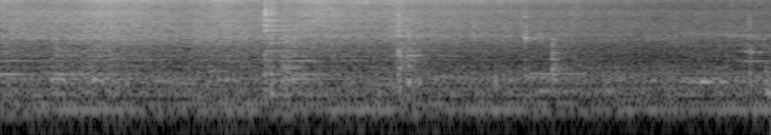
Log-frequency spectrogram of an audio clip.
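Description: Potatoes fry in a pan with a steady, close sizzle, broken by a few scraping stirs along the way; no one speaks.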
